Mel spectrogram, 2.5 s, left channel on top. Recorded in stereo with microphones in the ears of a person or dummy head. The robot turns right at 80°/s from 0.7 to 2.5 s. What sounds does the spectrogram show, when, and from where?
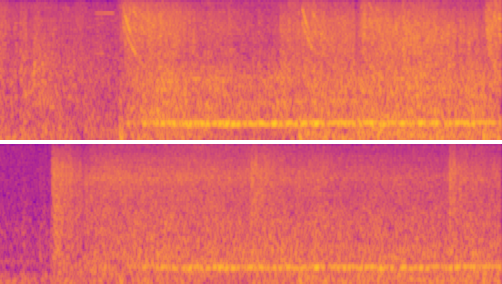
Only background noise.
